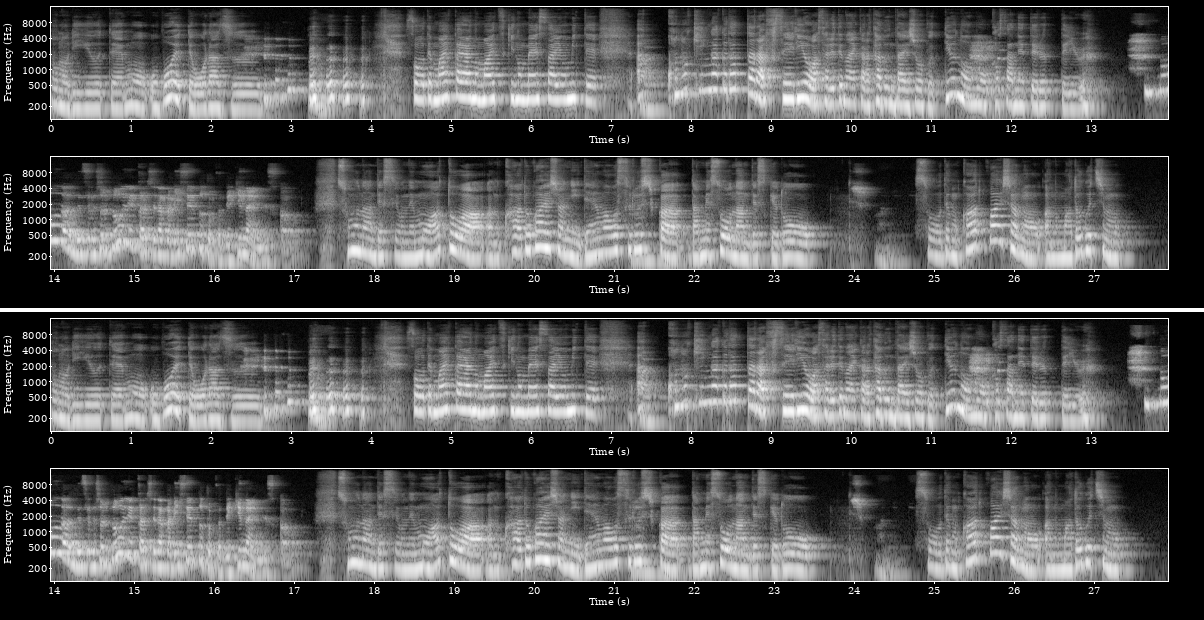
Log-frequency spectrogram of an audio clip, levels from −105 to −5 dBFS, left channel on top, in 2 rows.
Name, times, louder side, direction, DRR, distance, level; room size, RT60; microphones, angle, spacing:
voice 1, 0.0-2.7 3.2-7.4 7.7-13.1 17.3-23.5 24.8-27.4, left 1 dB, 10° left, 6 dB, 0.4 m, -19 dB
voice 2, 2.4-3.5 7.4-7.6 11.5-11.8 13.5-17.0 21.2-21.6 24.0-24.5, right 1 dB, 50° right, 0 dB, 1.9 m, -24 dB
8.5 x 4.2 x 5.8 m, 0.62 s
head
